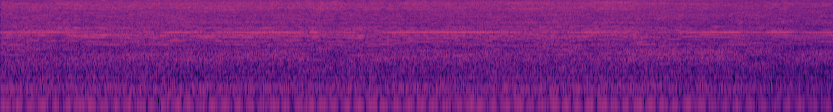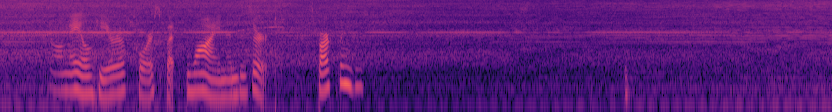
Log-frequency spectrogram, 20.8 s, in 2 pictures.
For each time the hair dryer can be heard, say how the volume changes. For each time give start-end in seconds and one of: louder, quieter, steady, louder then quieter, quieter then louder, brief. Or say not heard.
0.0-20.7 quieter.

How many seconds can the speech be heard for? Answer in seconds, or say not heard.
4 s.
